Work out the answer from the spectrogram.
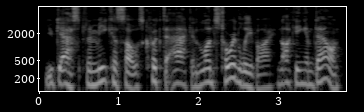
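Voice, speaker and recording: A male narrator with a fairly high voice delivers a scripted dramatic story. He addresses the listener in the second person, as in a roleplay. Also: fairly quick, a bit bright. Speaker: narrator and voice actor.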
